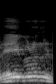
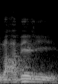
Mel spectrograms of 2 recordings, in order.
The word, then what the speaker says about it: label: and 그리고 label은 라벨이라고 하는 거죠. 라벨. 그죠? 영어에서는 라벨이 없어요. 발음은 label.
